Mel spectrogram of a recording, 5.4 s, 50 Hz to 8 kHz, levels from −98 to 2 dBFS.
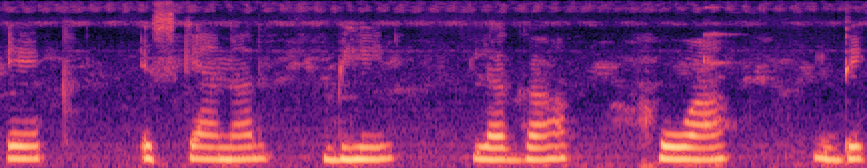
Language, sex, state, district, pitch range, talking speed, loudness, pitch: Hindi, female, Madhya Pradesh, Dhar, 210-225 Hz, 65 wpm, -16 LUFS, 215 Hz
